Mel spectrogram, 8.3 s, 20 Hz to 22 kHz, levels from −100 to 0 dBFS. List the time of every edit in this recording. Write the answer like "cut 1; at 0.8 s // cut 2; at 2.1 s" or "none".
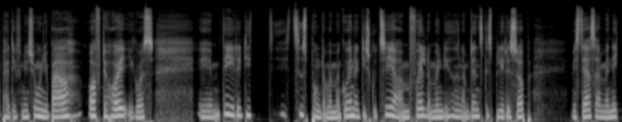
cut 1; at 2.6 s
